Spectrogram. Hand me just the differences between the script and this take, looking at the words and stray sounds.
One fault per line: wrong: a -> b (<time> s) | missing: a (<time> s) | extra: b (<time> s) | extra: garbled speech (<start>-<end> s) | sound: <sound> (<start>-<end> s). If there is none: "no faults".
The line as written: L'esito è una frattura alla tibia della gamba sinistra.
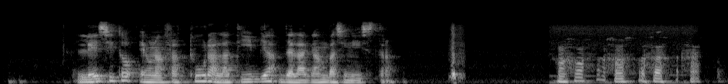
sound: whoosh (4.5-4.7 s)
sound: laugh (5.5-7.0 s)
